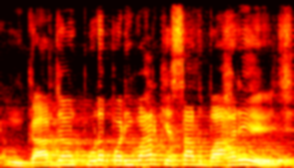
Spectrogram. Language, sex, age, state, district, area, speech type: Maithili, male, 45-60, Bihar, Supaul, rural, spontaneous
